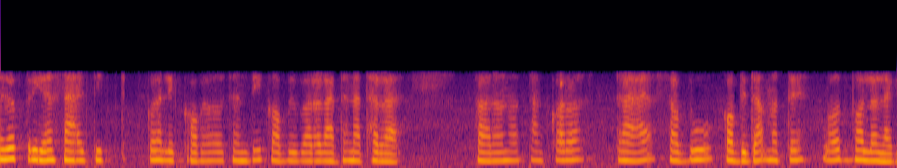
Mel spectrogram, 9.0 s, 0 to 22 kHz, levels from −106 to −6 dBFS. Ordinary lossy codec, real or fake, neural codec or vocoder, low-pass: AAC, 32 kbps; fake; codec, 16 kHz in and 24 kHz out, 0.6 kbps, FocalCodec, streaming, 4096 codes; 3.6 kHz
